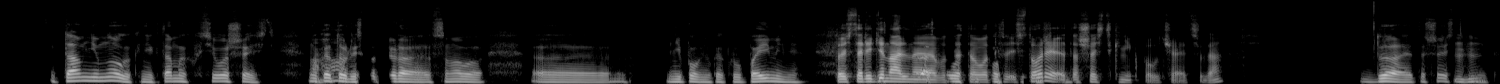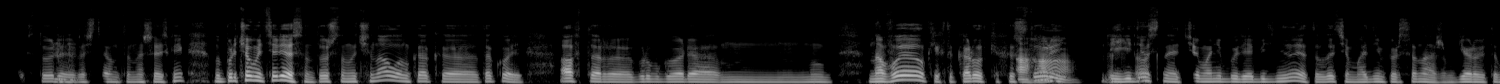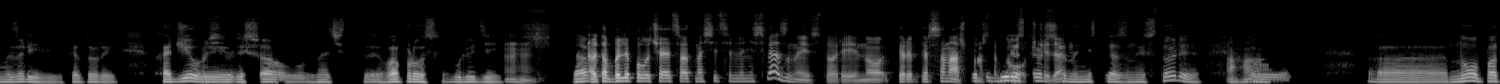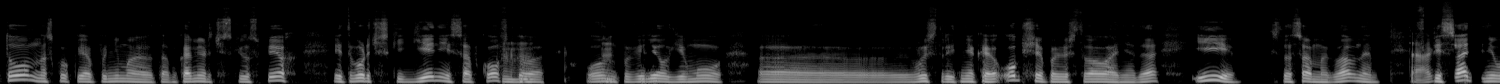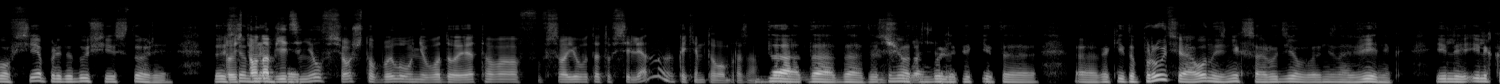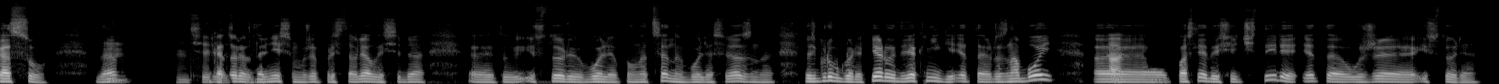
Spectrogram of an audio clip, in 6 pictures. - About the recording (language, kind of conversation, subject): Russian, podcast, Какая книга помогает тебе убежать от повседневности?
- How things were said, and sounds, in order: tapping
